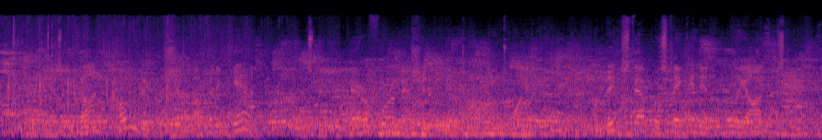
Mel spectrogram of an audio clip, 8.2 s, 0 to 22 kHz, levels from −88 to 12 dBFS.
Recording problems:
murmuring crowd; very loud; throughout; 4 dB above the speech

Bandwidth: 14.5 kHz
